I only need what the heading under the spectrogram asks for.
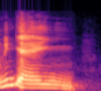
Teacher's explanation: no final este M representa um ih aqui representado foneticamente pela letra Y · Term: semivogal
